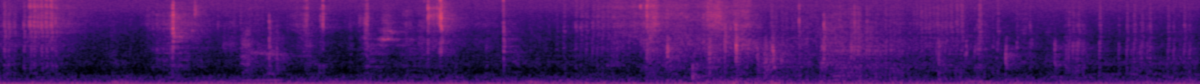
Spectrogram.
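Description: An open glossy psychology magazine with thin printed pages is held in both hands while fingertips rub and squeeze the pages, then turn one. Soft, bright paper crinkles and clicky rustles come in quick, uneven bursts over a steady low rumble.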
